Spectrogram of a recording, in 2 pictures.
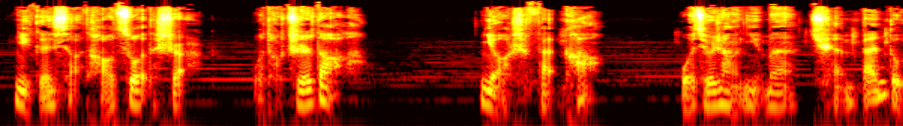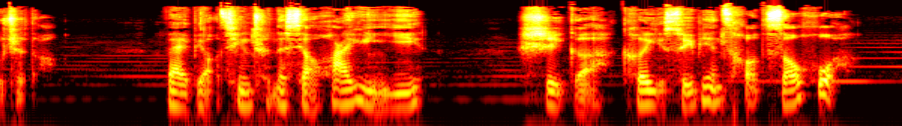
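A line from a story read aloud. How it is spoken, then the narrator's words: Low voice in ear. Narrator (Chinese): 阿飞便在她的耳边低声说道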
